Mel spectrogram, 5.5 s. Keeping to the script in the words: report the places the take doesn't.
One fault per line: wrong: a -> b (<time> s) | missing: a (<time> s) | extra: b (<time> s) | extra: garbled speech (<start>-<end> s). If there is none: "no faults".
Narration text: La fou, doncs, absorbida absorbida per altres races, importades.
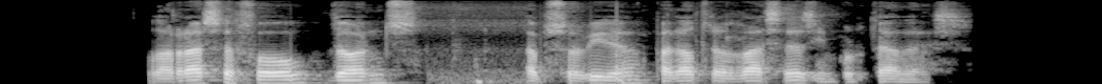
extra: raça (0.9 s)
missing: absorbida (3.2 s)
